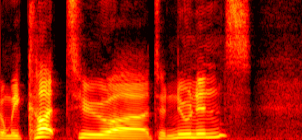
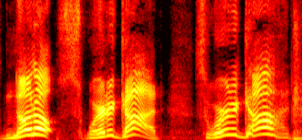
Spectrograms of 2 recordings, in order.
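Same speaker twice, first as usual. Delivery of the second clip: mildly hammed-up, higher-pitched insistence; louder, raised, eager insistence; insistent swearing; 6 semitones higher, 6 dB louder than usual. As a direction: act out protesting that it's true. Retold character insisting a story is true.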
